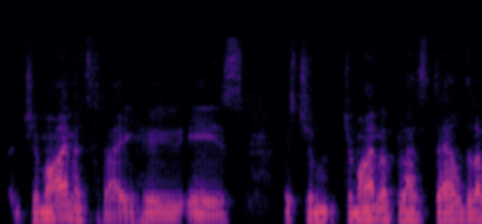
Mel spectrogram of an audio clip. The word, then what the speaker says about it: Blazdell: I'm with Jemima today, who is Jemima Blazdell. Did I pronounce that correctly, Jemima? Blazdell, yeah, Blazdell, yeah.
